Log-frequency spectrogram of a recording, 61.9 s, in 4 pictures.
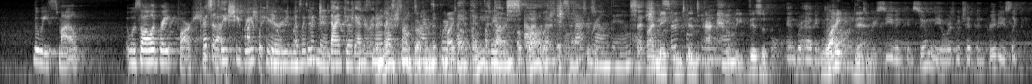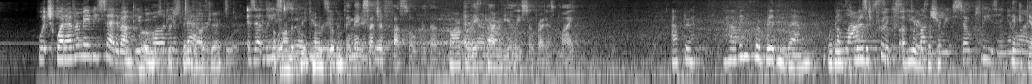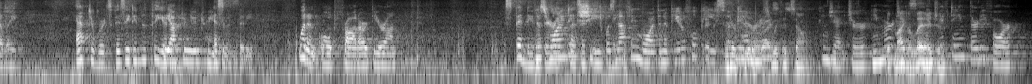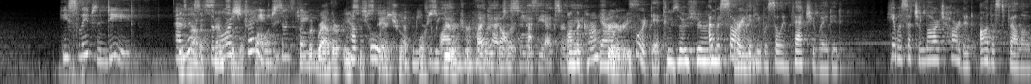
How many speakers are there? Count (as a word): nine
